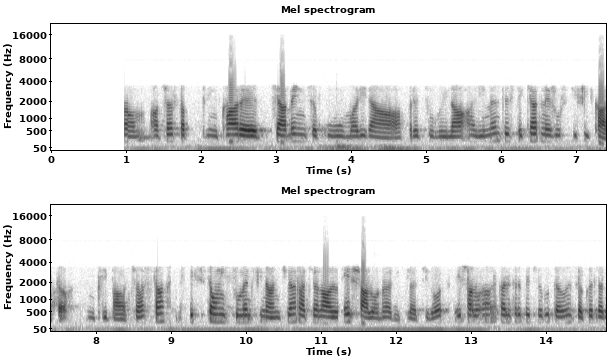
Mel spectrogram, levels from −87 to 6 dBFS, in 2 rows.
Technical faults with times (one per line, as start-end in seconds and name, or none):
0.00-0.97 cut-off start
